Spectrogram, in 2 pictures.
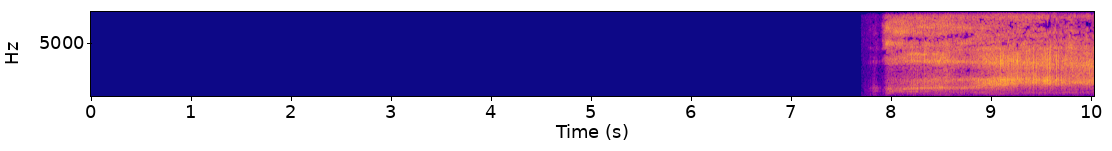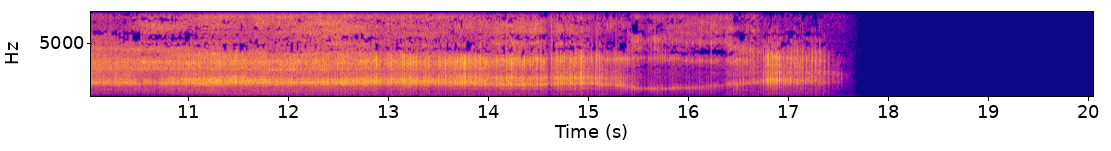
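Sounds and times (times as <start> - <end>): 
zombie moan: 7.8 - 17.7.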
